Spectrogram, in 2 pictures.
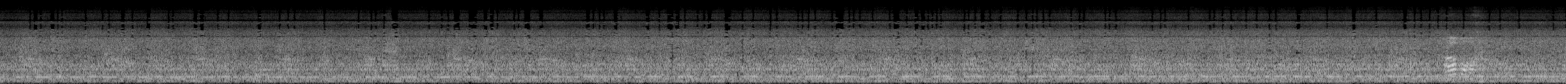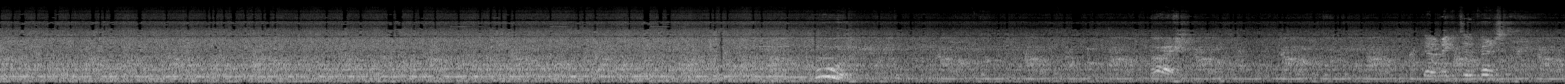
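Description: Bowflex Max Trainer M7's air-resistance fan whining at a steady pitch under hard pedalling during a sprint interval; about four-fifths of the way through the whine drops to a lower pitch as the pace eases. A few short, louder sounds break in, one near the middle and two near the end.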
